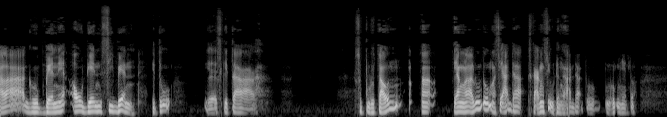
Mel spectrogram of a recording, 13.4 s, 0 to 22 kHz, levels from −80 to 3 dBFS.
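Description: From the start, the speech carries a layered coding texture, with two different sets of compression artefacts sitting on top of each other. This points to transcoding between lossy codecs, likely an MP3 at around 96 kbit/s re-encoded to WMA at around 64 kbit/s. The second encoder spends its bits on the first one's artefacts. The band still extends to about 20.1 kHz.

At 11.36 s, after a gap of about 20 ms, the sound becomes narrow and boxy, with nothing above 3.8 kHz, and stays that way to the end. The level drops by around 5 dB, and a faint new noise floor appears. These changes are the likely result of the input switching to a poorer device.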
